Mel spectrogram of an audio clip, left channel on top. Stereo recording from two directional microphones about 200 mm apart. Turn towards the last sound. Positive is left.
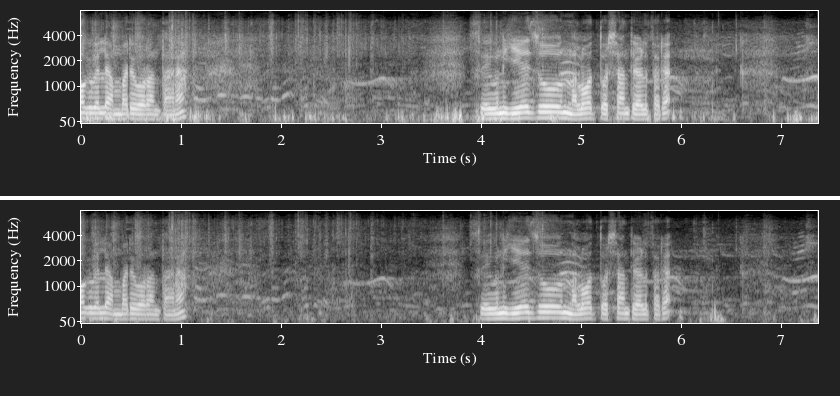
turn(degrees=0)  # may be behind; listen again after turning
